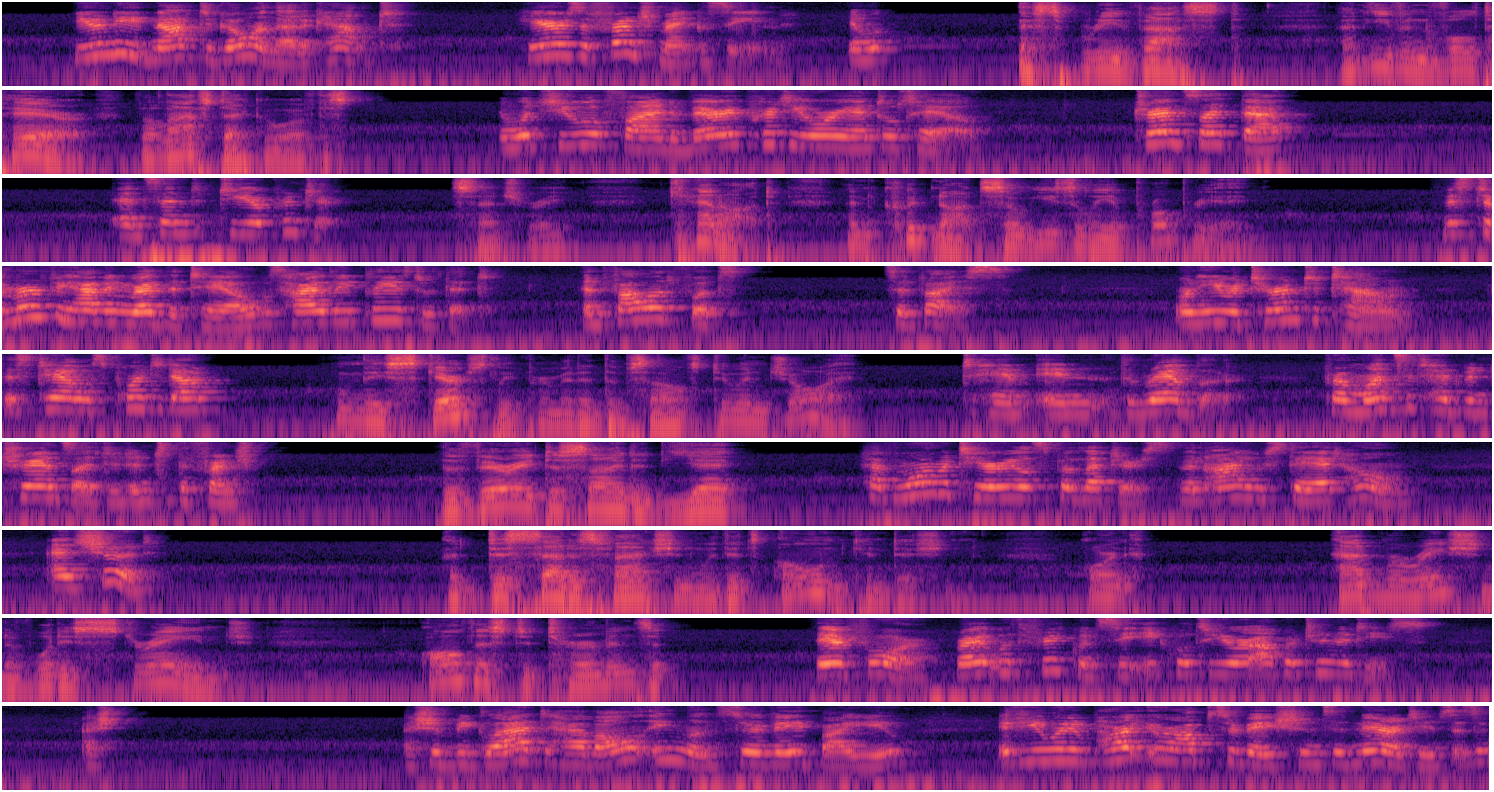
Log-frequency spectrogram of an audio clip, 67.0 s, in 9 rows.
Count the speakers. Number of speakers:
two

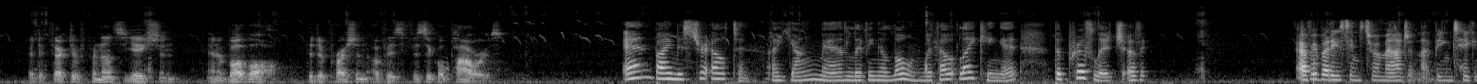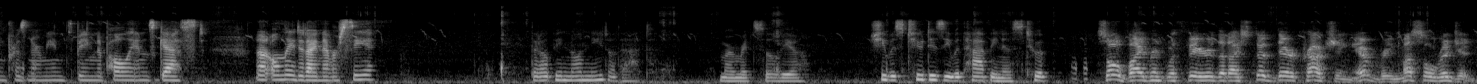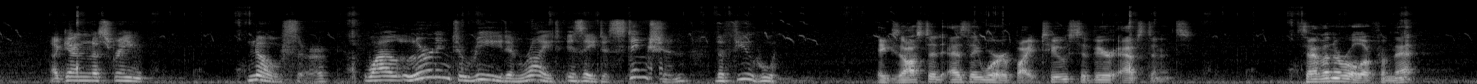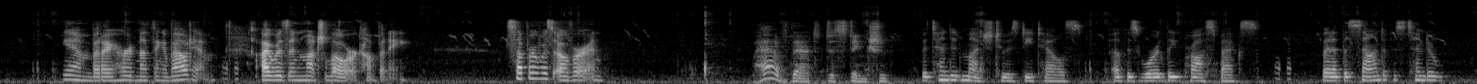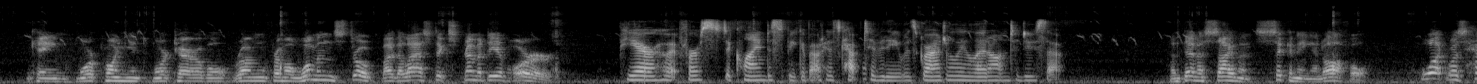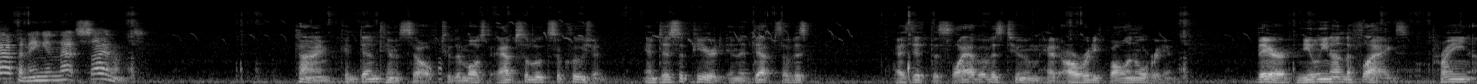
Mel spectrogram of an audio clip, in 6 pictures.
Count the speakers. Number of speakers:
six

